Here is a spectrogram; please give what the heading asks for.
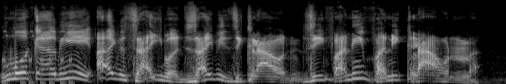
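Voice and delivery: put-on German accent. Mocking someone by impersonating Franziska with a German accent. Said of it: "that's a German accent".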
